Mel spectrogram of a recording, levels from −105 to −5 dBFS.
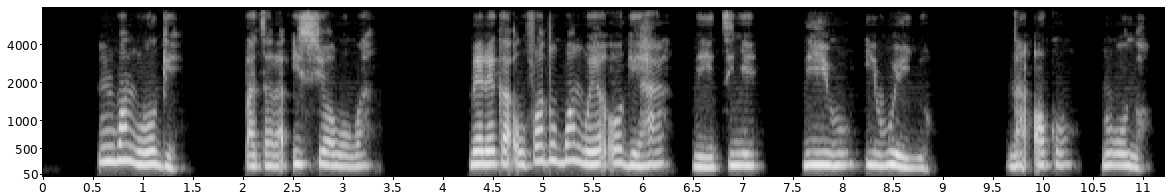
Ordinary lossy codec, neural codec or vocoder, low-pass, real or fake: none; codec, 16 kHz, 4 kbps, FunCodec, trained on LibriTTS, 50 frames a second; 7.2 kHz; fake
